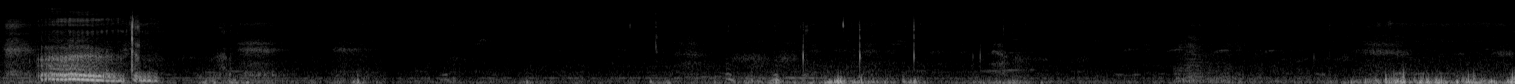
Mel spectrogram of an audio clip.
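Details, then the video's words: Jack Russell Terrier, a female pet, growling in annoyance at her owner while she eats her chew; a short harmonic groan at the start, then low rumbling and faint movement sounds, with the owner speaking. "Stop it human, you're annoying."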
